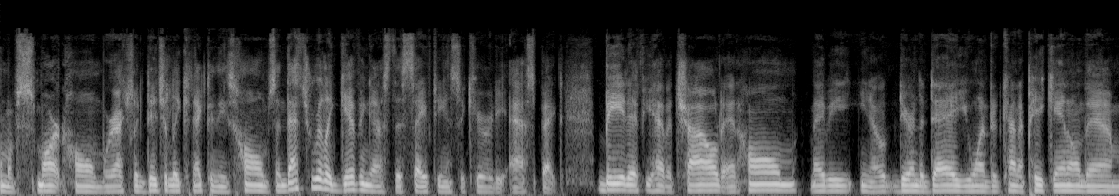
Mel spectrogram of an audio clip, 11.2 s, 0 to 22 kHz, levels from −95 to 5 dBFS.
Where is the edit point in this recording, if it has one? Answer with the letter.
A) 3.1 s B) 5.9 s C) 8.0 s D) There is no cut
C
